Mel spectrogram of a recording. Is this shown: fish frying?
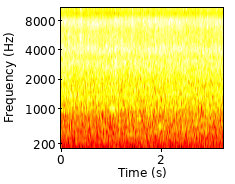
no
